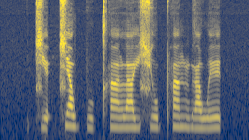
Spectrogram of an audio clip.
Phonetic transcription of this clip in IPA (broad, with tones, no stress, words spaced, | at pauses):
t͡ɕe˨ʔt͡ɕa˥˧w pu˨˩ kʰã˦la˦jɕo˦ pʰã˦nɡa˧we˦t̚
